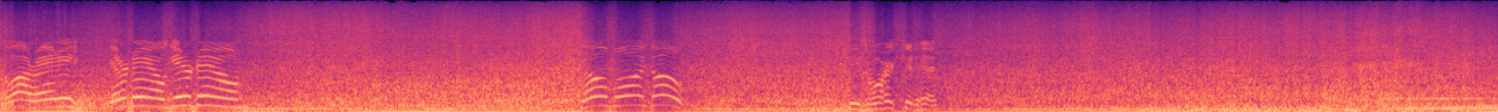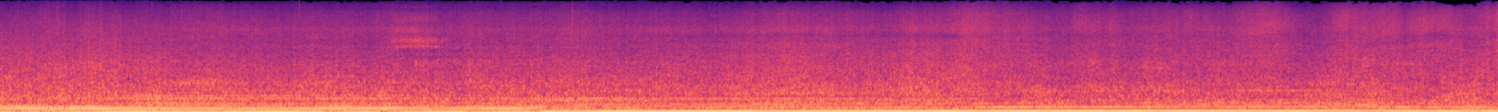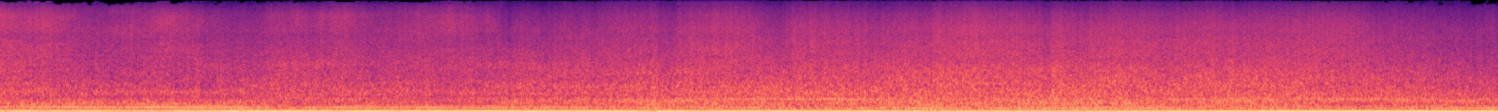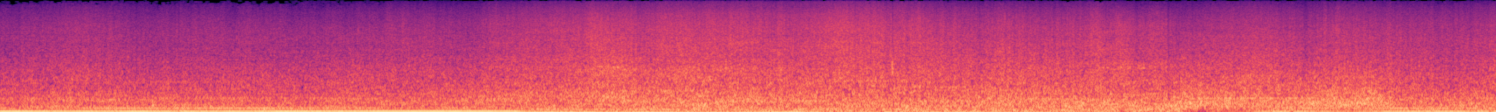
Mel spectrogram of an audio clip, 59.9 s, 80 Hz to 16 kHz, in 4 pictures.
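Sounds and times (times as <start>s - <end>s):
motorboat engine running: 0.0s - 59.9s
rushing water: 0.0s - 59.9s
wind: 0.0s - 59.9s.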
